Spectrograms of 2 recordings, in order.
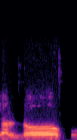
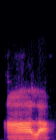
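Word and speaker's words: الأعلى: জি, সুবহানা রব্বিয়াল আলা। হায়ের টান তো বাদ পড়ে গেল। সুবহান। সুবহানা রব্বিয়াল আলা। হুম, এখানে আলা, এভাবে আইনের মাখরাজে।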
